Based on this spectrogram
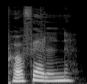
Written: påfaldende

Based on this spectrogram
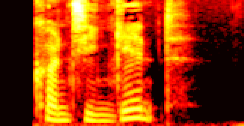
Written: kontingent

